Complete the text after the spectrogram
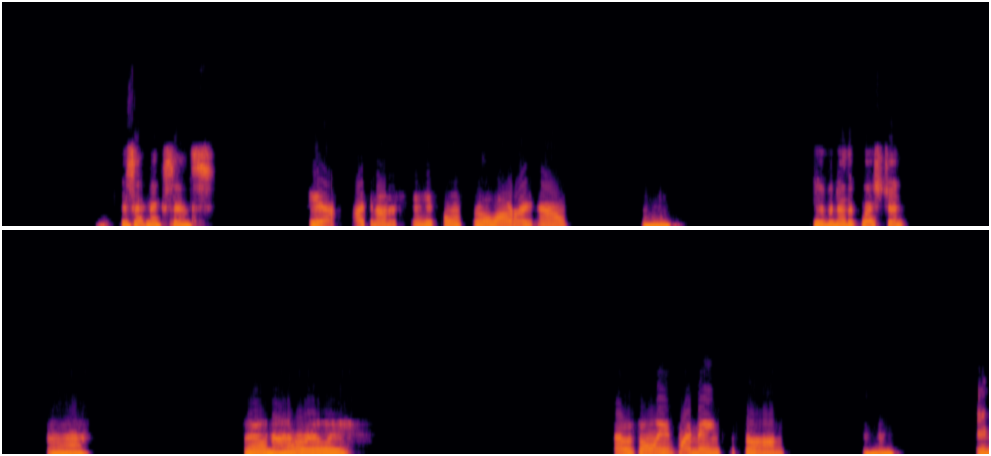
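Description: A middle-aged woman talks calmly into a microphone, with pauses.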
